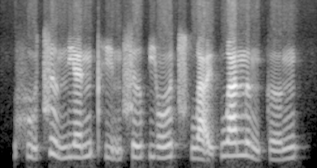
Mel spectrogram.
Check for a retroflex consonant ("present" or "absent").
absent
